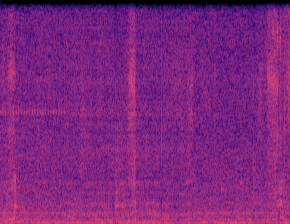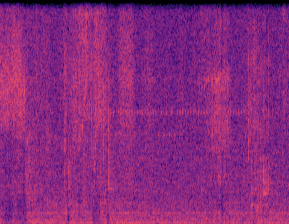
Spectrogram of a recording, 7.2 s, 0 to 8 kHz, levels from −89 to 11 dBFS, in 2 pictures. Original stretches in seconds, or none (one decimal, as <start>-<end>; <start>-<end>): 0.0-0.8; 2.4-7.2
